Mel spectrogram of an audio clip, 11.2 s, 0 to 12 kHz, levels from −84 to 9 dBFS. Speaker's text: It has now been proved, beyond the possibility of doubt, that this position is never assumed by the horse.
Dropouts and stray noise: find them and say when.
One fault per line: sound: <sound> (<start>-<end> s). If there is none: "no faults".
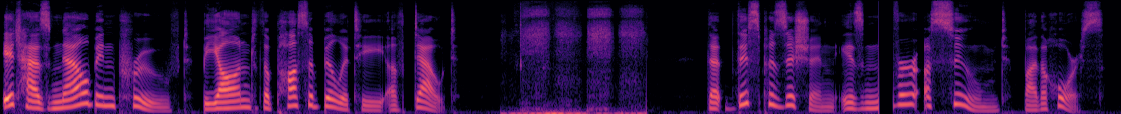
sound: breath (5.0-6.5 s)
sound: dropout (8.8-8.9 s)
